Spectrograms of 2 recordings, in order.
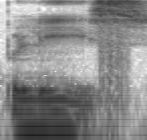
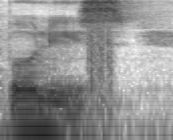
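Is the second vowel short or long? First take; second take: long; short. First: The second vowel is drawn out long. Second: The second vowel is short and pressed. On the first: "आप इसको बिल्कुल दबाव नहीं देंगे यहाँ पर, और जो खींचेंगे" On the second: "उर्दू में हम इसको पुलिस कहते हैं"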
